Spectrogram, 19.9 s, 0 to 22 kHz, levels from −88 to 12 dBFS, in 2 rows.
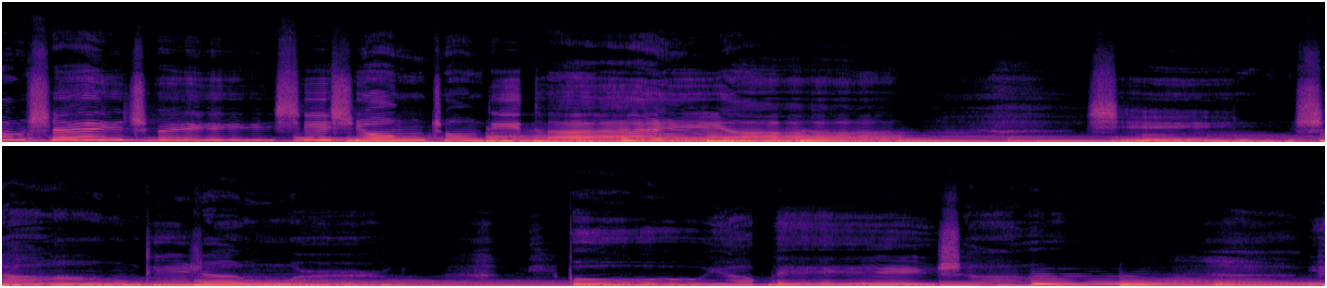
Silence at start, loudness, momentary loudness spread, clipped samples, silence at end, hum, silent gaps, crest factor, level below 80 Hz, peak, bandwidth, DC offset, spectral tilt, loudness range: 0 s; -26 LUFS; 9 LU; under 0.1%; 0 s; none; none; 16 dB; -58 dBFS; -10 dBFS; 12 kHz; under 0.1%; -7 dB/octave; 5 LU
